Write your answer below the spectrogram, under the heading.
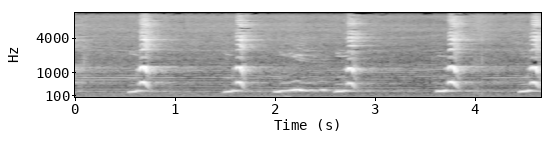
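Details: Siamang family singing in the morning at an eco-tourism farm; low booming notes each followed by a sharp bark, repeated about once a second.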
